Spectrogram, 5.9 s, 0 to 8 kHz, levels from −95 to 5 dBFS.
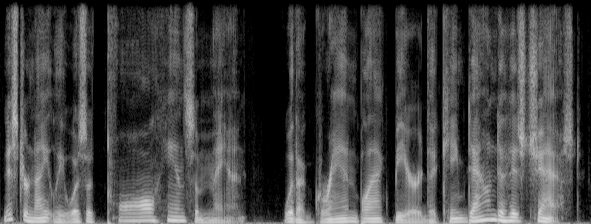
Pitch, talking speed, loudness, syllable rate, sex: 105 Hz, 185 wpm, -18 LUFS, 4.0 syllables/s, male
